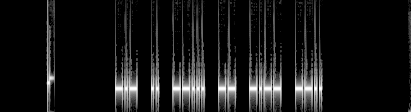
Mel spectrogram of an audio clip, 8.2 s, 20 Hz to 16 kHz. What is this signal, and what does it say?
Morse code, heard as a keyed tone, about 25 wpm, spaced as for 18 wpm, 700 Hz. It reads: KI7MYZ
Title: USA Call Signs - 6 Characters - 2x Character Spacing - 25wpm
